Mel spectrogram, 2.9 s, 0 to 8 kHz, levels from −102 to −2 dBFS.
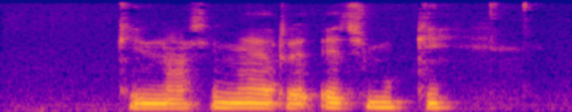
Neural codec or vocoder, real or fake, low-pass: codec, 16 kHz in and 24 kHz out, 2.2 kbps, FireRedTTS-2 codec; fake; 7.2 kHz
